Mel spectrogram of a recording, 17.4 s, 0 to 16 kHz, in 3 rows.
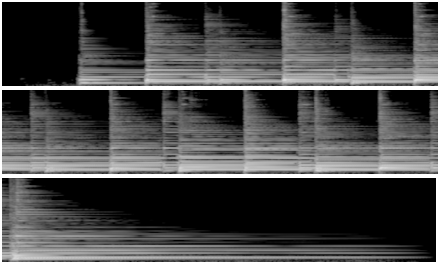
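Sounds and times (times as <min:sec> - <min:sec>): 
acoustic guitar: 0:00.9 - 0:17.3.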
